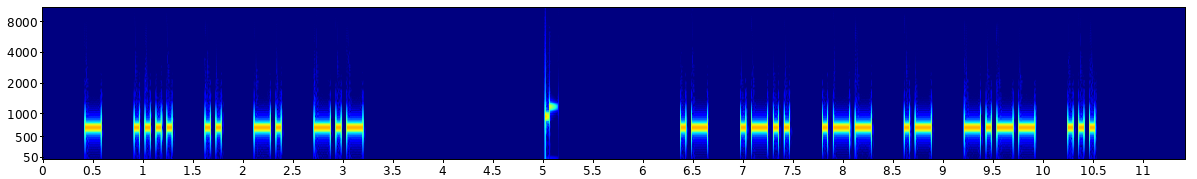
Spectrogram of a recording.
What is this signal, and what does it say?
Morse code, heard as a keyed tone, about 21 wpm, spaced as for 16 wpm, 700 Hz. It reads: THINK ALWAYS
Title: 2x Character Spacing - Top 300 Words - 22wpm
